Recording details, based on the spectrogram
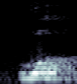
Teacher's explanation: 우를 발음하려고 입모양을 만들어 놓고 뭐를 발음해요? 어를 발음하면 워 이렇게 된다는 거죠.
